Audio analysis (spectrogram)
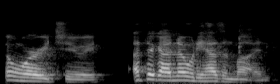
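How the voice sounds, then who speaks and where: Man playing a cocky smuggler, swooping pitch, lo-fi. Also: animated, a little fast, a little mellow, close to an everyday voice. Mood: wry. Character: cocky, skeptical male smuggler, gruff but improvising nervously. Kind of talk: table-read acting. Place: virtual call from separate location. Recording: dull lo-fi video-call audio.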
